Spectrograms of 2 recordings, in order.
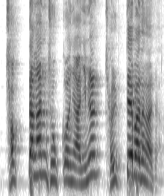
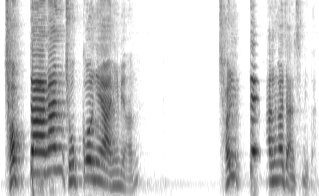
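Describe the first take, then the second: First: Said in the usual way. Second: Slow, weighted stress on 절대; teacher stressing a key rule slowly; slow emphasis. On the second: Shown as a demonstration. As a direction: hit 절대 hard and slow. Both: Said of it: "뭐라고?".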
